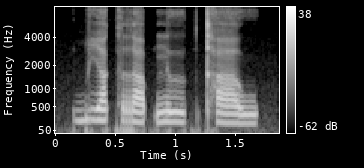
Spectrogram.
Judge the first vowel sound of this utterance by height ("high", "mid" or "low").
high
